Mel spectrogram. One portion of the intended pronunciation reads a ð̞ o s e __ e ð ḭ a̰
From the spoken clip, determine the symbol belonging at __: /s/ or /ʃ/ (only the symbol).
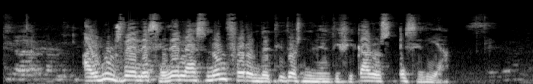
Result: s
